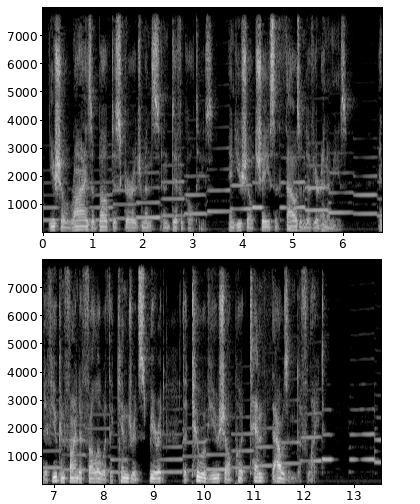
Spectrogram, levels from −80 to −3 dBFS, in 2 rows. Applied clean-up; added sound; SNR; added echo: none; Wind instrument, woodwind instrument; 13 dB; none.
